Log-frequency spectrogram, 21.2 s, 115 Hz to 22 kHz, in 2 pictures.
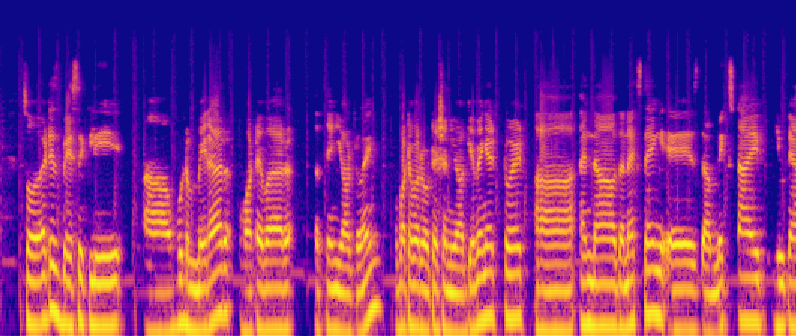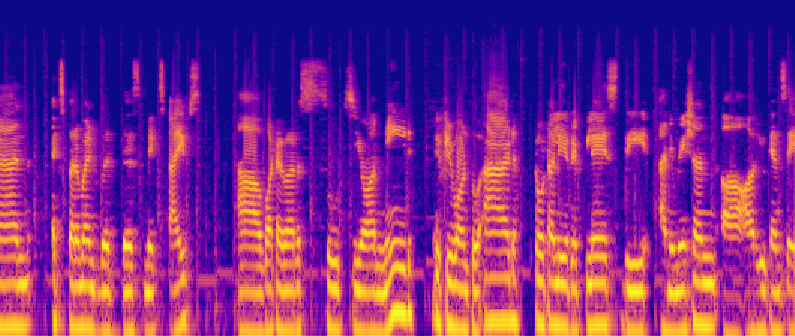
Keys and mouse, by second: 0.8 right click, 2.4 r, 2.5 y, 5.1 z, 9.2-12.3 drag, 14.2 click, 15.7 r, 18.6-20.3 drag.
